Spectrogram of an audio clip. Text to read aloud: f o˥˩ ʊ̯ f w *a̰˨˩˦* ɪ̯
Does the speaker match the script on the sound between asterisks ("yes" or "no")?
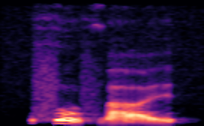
yes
